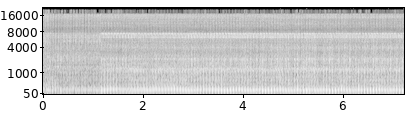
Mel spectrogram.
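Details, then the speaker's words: About 66-year-old 1960s English Suffolk single-cylinder engine, first start after carb clean and new plug wire, very high compression, choke used: loud chuffing beat with dry metallic rattle on every stroke; owner places rattle in the starting mechanism, oil is in. "There is just a rattle somewhere. It is in the starting mechanism and I know there is oil in."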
